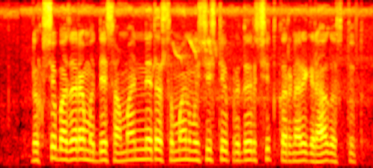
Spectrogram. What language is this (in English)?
Marathi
